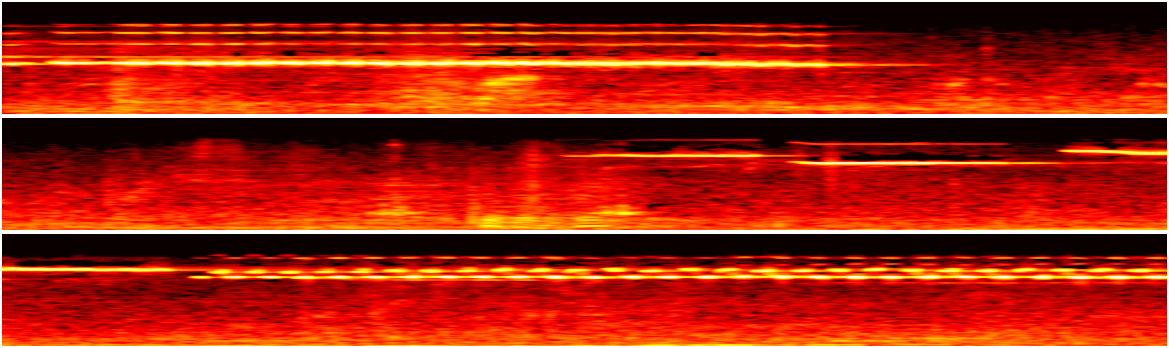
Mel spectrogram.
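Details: Canary song for schooling young birds: a long, steady low rolled whistle lasting about three seconds, a pause, a few short higher whistles, then a rapid, evenly ticking high trill.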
